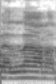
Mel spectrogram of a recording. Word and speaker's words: Atlanta: Anybody who's from Atlanta knows one thing. The T is silent. Double N at the end, baby.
